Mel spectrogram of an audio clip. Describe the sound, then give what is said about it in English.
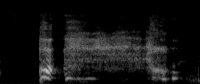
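Someone slurps a drink of water: a short wet suck, then a longer airy, hissing slurp lasting almost a second, ending with another brief slurping gulp. No talking. “Dang it, did you hear the slurp? Yes, I heard the slurp.”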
